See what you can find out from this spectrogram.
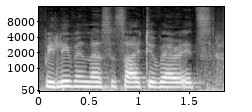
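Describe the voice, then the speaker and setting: A woman's voice: medium pitch, level tone, brisk, dark tone. A woman speaking as a panel guest in a conversational discussion.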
